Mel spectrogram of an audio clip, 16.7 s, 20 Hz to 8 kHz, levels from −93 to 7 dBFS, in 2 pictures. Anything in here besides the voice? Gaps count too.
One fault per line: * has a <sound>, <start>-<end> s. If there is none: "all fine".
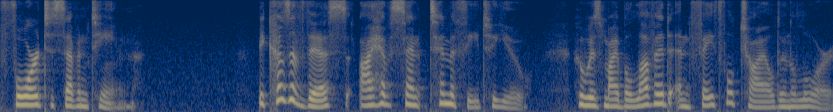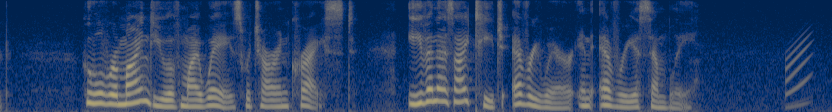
* has a chirp, 16.2-16.5 s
